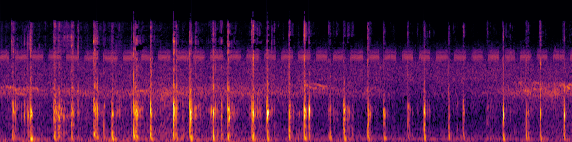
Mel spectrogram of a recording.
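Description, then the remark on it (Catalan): A horse approaches across a hot, arid plain, its hooves clip-clopping in a steady, even rhythm, each hoof strike sharp and distinct, over a constant background of buzzing insects and chirping crickets, with no voices. “Sembla que s'apropa un cavall.”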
